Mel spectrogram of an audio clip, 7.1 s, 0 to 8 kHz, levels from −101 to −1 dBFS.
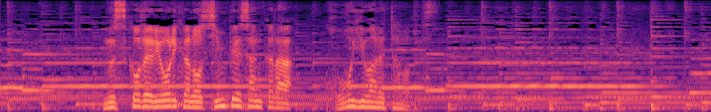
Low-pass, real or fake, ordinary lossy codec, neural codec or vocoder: none; real; none; none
